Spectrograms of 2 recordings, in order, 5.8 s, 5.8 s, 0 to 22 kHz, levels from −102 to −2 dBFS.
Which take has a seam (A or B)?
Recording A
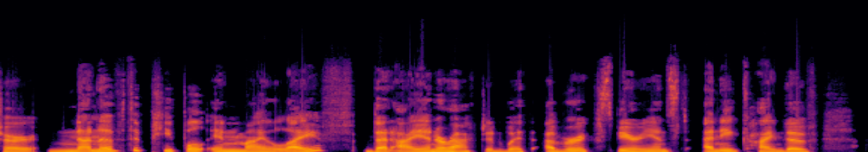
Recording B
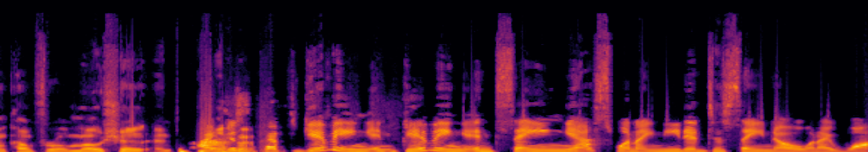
B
